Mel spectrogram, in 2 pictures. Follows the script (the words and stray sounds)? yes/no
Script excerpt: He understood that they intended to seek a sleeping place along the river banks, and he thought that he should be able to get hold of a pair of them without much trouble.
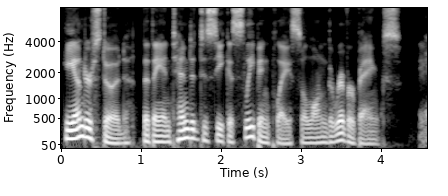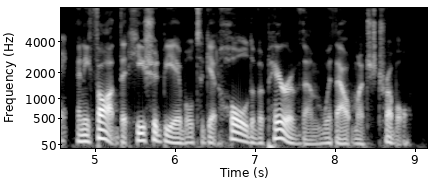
no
